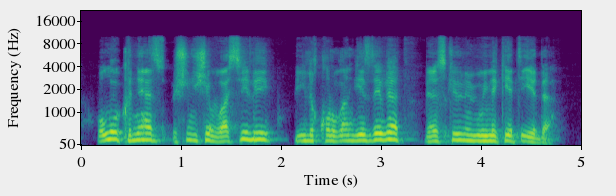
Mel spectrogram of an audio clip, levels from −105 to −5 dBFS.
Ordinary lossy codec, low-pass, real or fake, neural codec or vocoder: none; 9.9 kHz; fake; codec, 24 kHz, 1.5 kbps, HILCodec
